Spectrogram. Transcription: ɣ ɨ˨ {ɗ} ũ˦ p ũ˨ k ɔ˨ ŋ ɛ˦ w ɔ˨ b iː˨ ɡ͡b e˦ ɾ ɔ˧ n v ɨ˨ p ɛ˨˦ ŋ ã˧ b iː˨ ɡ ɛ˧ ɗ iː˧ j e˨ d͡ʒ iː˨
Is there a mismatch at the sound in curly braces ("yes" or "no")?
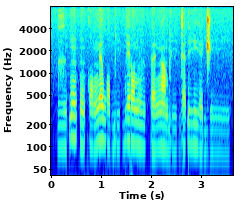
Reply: yes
